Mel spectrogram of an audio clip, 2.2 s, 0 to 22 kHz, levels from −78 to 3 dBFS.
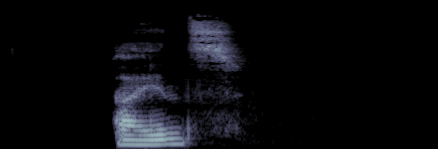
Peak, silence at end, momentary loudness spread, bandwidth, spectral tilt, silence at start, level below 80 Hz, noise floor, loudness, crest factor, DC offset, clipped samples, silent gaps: -10 dBFS; 1 s; 12 LU; 15.5 kHz; -4 dB/octave; 0.55 s; -76 dBFS; -80 dBFS; -27 LUFS; 22 dB; under 0.1%; under 0.1%; none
